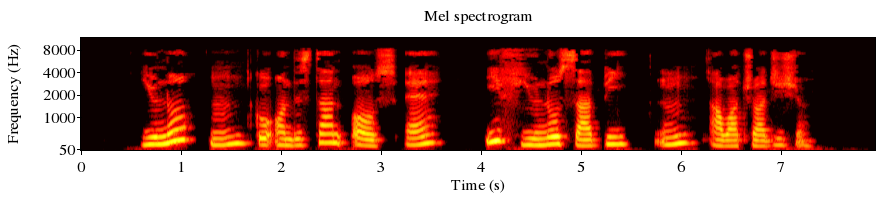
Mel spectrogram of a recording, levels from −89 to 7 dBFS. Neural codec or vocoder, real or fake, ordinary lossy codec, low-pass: autoencoder, 48 kHz, 128 numbers a frame, DAC-VAE, trained on Japanese speech; fake; MP3, 32 kbps; 10.8 kHz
